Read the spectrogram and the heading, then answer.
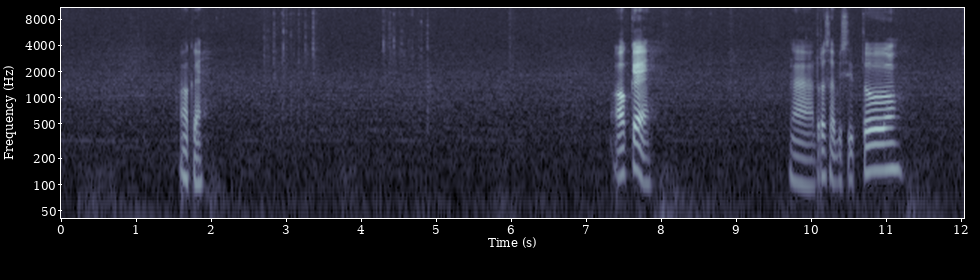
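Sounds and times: quiet room hiss: 0:00.0 - 0:12.0
computer keyboard typing: 0:02.7 - 0:03.5, 0:04.3 - 0:05.0.

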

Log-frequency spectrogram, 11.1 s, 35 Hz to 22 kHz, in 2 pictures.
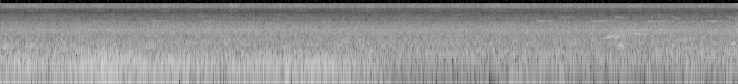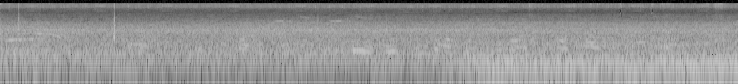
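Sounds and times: faint voices: 0:00.0 - 0:11.0
wind rumble on microphone: 0:00.0 - 0:11.0.

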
